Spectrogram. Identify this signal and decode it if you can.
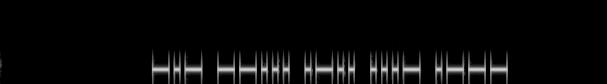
Morse code, heard as a keyed tone, about 22 wpm, 700 Hz. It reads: K7LVJ
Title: Call Signs Repeated 3x - 22wpm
